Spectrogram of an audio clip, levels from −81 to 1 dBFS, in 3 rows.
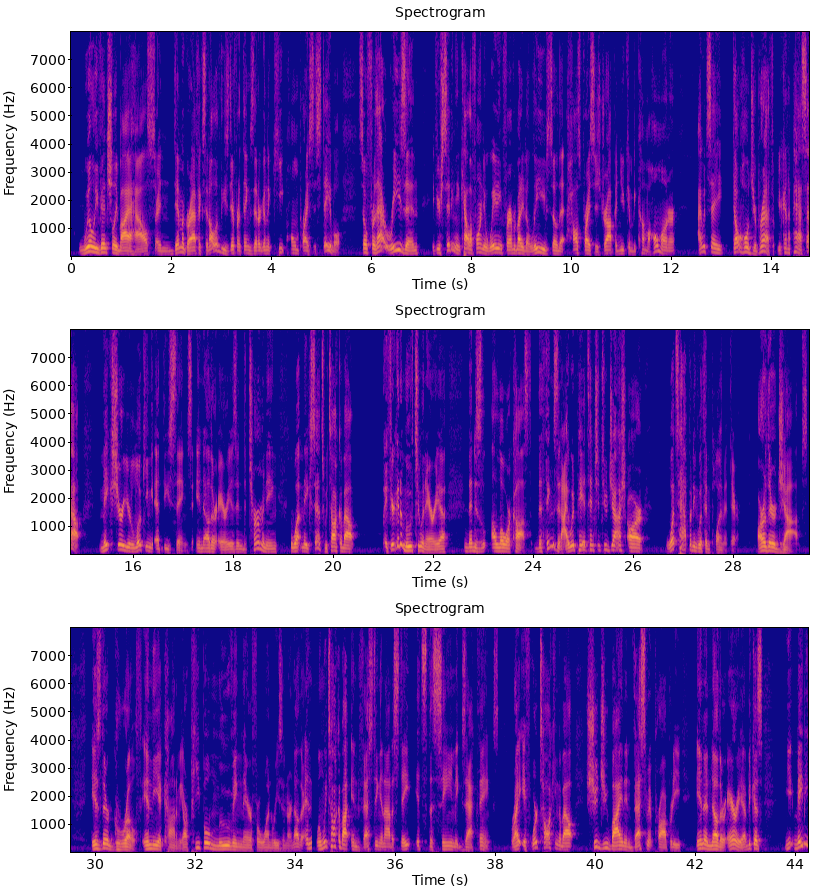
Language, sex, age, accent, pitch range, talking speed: English, male, 30-49, American, 105-135 Hz, 205 wpm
